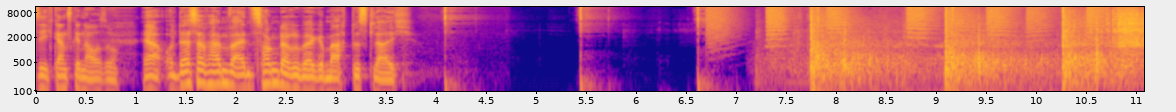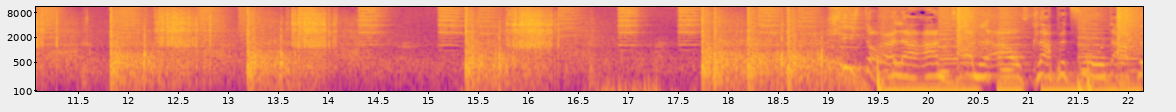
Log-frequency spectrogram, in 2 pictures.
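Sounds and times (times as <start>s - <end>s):
speech: 0.0s - 3.8s, 19.7s - 22.1s
firecrackers popping: 6.6s - 19.5s
rockets exploding: 6.7s - 19.5s.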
